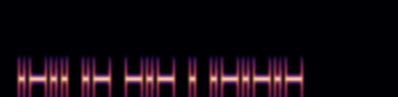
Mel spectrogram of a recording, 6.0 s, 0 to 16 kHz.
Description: Morse code, heard as a keyed tone, about 15 wpm, 700 Hz. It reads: LAKE.
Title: Sentences from Top 1300 Words 15wpm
